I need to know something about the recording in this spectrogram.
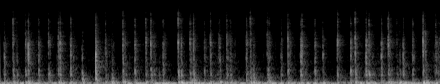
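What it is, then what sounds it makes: Plastic computer keyboard being typed on. Fast typing with long nails and fingertips on a full-size plastic computer keyboard with white backlighting and a hollow housing. A dense, steady stream of quick, clacky key taps, each with a short hollow thump and brief ring.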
